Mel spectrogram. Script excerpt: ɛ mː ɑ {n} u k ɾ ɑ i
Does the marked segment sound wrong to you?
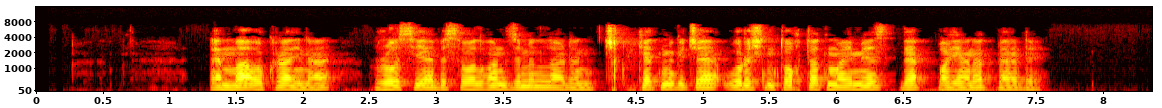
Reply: yes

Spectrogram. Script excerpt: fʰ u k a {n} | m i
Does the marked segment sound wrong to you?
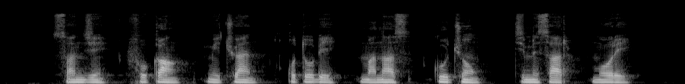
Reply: yes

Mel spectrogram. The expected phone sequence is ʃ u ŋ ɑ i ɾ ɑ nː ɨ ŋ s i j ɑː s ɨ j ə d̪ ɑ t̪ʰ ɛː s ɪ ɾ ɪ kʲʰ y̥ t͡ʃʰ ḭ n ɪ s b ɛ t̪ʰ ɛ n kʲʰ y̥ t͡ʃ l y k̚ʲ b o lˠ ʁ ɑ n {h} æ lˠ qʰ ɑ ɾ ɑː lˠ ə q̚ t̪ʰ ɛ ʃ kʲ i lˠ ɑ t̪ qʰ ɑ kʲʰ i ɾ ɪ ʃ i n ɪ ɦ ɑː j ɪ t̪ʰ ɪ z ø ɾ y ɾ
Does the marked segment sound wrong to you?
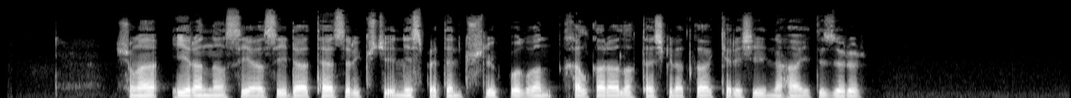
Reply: yes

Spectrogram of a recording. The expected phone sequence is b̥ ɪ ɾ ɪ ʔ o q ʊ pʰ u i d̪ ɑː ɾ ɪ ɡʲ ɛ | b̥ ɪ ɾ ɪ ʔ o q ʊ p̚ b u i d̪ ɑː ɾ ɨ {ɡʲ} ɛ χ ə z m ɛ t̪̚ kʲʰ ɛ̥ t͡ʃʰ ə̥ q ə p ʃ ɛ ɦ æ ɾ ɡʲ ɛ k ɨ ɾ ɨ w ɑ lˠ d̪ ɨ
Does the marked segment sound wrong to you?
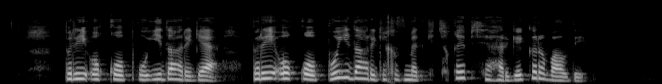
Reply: no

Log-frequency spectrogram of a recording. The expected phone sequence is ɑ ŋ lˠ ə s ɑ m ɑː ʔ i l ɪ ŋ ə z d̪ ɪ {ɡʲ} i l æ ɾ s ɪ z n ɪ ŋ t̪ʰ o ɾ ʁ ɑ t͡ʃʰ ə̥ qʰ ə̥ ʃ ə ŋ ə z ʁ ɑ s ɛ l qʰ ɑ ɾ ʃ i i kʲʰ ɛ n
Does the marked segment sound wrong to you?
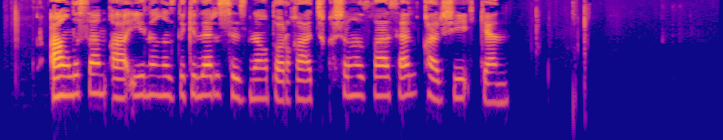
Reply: yes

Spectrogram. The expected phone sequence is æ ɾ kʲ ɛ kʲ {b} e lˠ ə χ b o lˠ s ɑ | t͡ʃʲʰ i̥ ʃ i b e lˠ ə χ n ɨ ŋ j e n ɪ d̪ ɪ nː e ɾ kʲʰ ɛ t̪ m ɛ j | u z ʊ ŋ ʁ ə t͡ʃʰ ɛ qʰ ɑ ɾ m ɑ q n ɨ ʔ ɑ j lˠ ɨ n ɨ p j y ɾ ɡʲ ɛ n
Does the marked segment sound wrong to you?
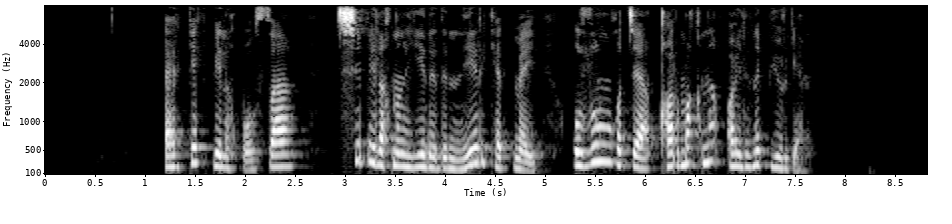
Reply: no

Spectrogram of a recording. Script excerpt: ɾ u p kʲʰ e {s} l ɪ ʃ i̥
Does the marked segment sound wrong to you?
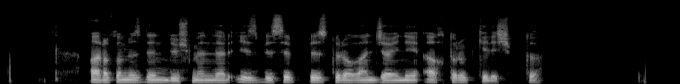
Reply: yes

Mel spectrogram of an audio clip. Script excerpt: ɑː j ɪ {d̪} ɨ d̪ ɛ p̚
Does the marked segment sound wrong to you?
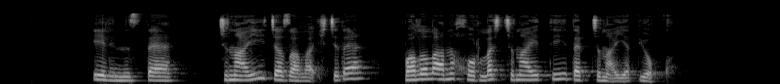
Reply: yes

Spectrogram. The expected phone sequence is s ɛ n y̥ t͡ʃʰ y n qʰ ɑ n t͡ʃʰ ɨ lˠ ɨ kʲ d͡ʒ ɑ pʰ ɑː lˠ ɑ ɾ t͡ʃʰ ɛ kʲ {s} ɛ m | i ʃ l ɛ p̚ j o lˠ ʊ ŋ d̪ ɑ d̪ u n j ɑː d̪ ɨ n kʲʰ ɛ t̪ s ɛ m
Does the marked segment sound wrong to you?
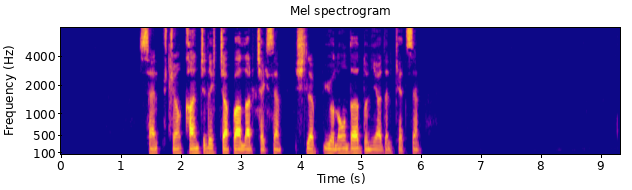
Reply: no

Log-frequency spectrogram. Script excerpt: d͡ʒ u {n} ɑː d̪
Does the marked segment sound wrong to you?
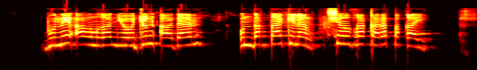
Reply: no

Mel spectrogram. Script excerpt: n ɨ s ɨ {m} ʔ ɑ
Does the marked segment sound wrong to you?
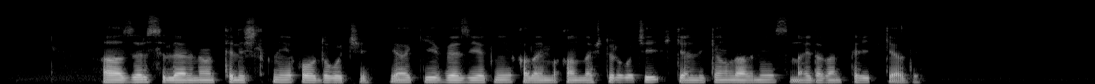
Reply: yes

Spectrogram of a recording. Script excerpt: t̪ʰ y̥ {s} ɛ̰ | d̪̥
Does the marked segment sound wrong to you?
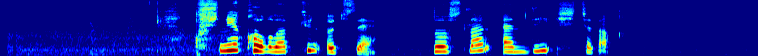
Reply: no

